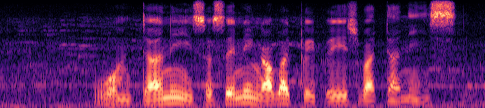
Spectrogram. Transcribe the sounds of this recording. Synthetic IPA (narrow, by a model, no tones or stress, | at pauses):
wom̩d̥ʱanisɔseniŋɡʱaɓaǃiǃeʃiɓad̥ʱaniːsi̥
